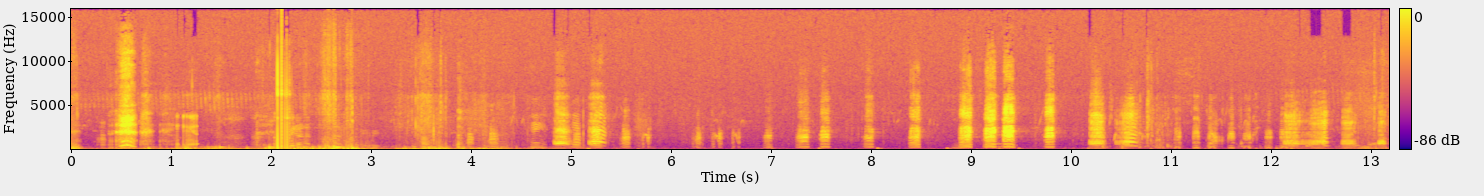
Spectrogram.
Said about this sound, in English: Okay, we got a little police action going on here. The bigger goose just got chased out of the duck the duck room. The gray one is allowed to stay.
